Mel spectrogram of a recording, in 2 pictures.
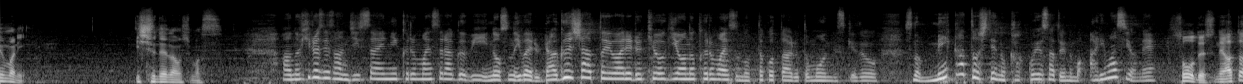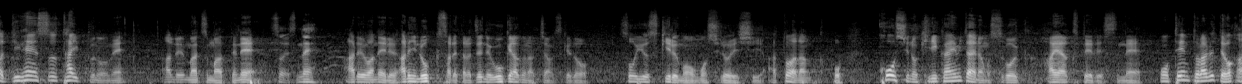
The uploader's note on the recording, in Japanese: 東京・丸の内のマルキューブ 番組公開収録。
